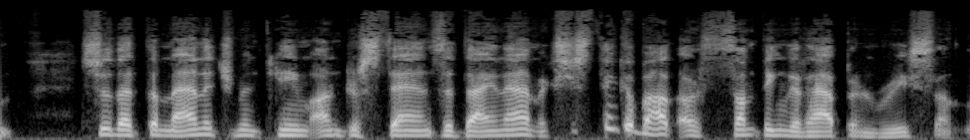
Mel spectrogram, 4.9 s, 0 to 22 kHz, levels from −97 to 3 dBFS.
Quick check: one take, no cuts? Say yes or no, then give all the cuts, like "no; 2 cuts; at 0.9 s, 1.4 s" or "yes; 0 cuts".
yes; 0 cuts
